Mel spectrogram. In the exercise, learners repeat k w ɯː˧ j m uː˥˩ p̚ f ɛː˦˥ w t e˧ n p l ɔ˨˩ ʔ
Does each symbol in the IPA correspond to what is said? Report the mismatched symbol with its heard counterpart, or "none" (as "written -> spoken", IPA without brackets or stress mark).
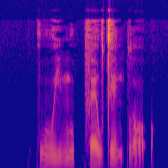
ɯː˧ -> uː˧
